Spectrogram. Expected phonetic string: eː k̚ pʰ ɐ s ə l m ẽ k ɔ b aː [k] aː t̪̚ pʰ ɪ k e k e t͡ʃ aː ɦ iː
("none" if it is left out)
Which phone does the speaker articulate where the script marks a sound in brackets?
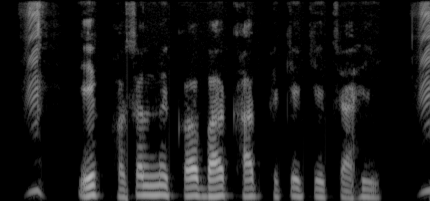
kʰ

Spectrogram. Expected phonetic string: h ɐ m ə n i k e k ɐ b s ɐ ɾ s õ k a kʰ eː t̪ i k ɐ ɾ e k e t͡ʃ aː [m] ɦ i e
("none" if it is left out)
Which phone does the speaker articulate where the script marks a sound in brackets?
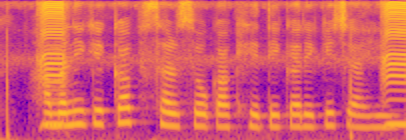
none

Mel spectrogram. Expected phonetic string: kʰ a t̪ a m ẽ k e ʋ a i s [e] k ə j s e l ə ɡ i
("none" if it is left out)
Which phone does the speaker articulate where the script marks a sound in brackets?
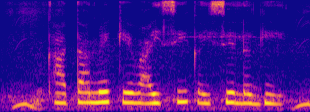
i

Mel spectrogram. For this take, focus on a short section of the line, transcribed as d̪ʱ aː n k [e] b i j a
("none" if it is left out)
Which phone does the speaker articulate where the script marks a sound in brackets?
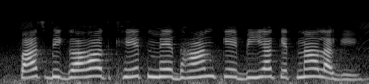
e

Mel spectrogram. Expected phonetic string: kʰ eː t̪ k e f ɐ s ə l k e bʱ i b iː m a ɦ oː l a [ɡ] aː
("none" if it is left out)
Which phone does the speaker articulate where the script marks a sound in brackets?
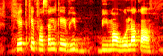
k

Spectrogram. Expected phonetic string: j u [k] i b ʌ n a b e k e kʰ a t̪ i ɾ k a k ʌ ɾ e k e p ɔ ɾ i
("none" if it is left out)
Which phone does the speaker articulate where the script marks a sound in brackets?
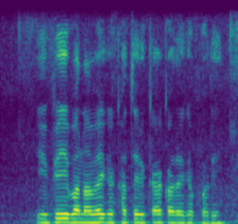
p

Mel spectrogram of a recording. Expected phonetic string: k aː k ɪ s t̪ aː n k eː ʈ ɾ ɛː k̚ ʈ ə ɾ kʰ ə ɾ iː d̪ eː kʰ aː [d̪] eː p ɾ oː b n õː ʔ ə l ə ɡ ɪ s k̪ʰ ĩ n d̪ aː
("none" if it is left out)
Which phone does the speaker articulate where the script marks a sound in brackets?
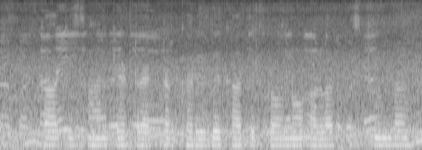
t̪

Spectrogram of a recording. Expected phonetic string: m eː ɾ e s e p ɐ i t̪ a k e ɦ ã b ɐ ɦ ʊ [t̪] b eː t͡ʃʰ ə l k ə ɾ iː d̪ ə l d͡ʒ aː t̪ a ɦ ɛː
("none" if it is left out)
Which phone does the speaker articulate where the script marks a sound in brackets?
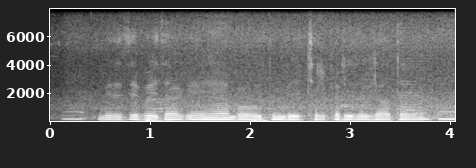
t̪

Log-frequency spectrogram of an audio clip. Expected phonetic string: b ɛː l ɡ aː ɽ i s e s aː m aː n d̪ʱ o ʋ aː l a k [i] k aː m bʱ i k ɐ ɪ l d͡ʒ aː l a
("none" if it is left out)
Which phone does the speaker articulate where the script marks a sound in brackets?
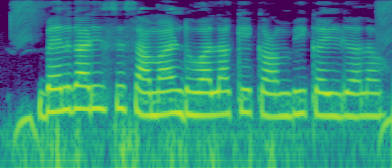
e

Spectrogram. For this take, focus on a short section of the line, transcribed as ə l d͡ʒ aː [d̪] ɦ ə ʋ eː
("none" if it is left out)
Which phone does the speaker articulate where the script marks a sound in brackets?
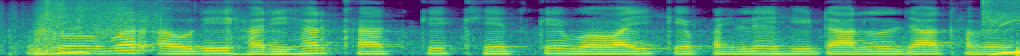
t̪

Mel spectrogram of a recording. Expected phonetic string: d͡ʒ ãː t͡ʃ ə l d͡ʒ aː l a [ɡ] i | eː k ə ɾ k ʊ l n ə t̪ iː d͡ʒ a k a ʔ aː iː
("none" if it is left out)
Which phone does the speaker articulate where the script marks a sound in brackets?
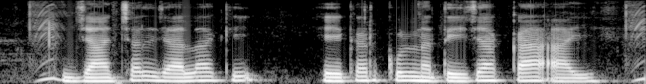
k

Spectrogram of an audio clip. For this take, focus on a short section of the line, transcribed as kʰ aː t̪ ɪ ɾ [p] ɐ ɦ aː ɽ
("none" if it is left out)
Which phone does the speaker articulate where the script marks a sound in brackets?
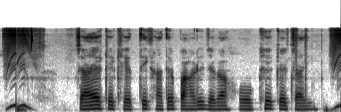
p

